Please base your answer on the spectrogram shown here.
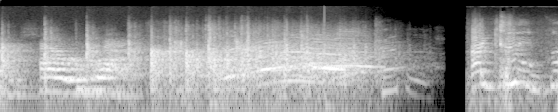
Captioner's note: applause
